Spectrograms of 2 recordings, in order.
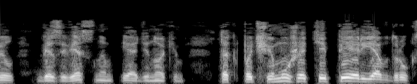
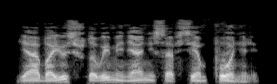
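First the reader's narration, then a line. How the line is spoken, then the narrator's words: Gentle remark. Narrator (Russian): мягко заметил Мартин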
